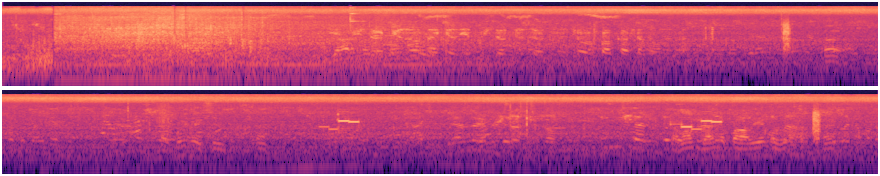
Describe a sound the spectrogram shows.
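A man talks on a phone nearby, outdoors.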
